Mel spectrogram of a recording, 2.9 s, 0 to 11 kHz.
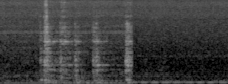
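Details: QNAP TS-419P II NAS with 8 TB drives: quiet hum with bursts of sharp irregular clicks and ticks, like hard drive heads seeking, only under load and silent at idle; cause unconfirmed.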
